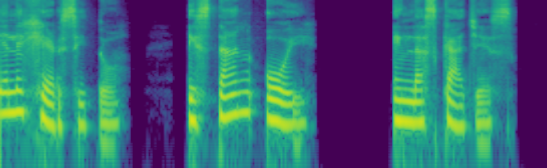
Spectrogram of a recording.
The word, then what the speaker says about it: están: Están. Your turn. Repeat after Lucia and punch that last syllable, están.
